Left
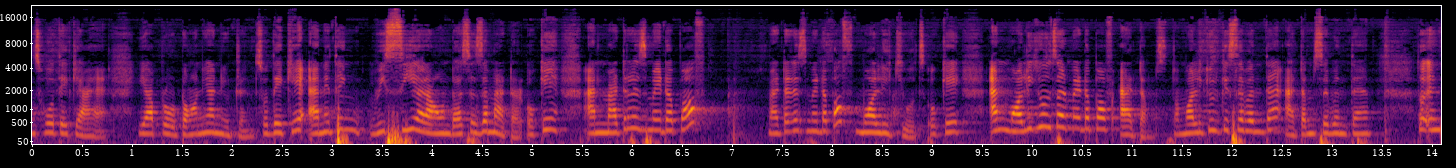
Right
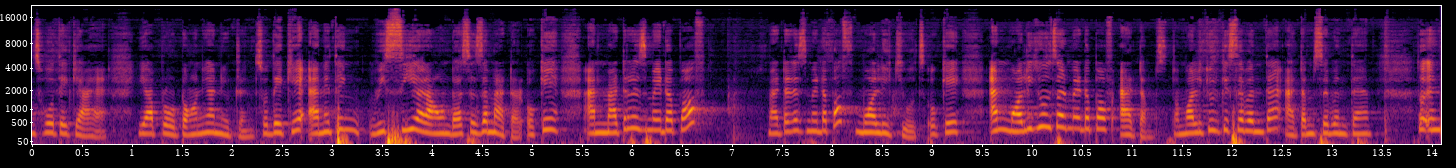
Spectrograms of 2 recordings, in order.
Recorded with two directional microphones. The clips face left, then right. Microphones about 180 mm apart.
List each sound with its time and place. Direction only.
0.0 s a woman's voice: 35° right (ahead or behind)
